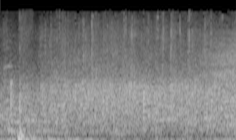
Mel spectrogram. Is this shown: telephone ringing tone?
no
